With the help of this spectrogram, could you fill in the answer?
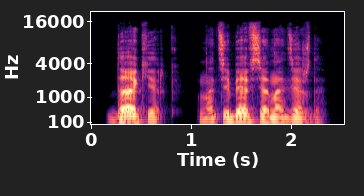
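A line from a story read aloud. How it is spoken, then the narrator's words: Serious agreement. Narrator (Russian): без шуток согласился шеф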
